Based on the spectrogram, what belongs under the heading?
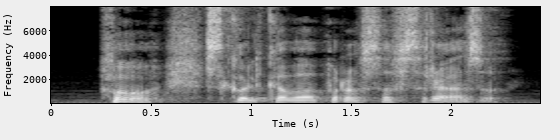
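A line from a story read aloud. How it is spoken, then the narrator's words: Laughing. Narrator (Russian): Фигаро засмеялся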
